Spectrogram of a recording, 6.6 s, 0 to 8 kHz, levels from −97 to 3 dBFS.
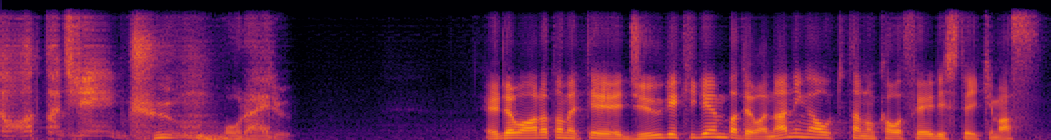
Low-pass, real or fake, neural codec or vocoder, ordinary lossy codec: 7.2 kHz; fake; codec, 16 kHz, about 1 kbps, DyCAST, with the encoder's durations; none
